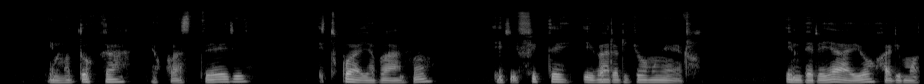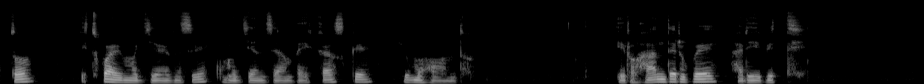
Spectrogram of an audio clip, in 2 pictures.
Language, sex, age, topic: Kinyarwanda, male, 25-35, government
